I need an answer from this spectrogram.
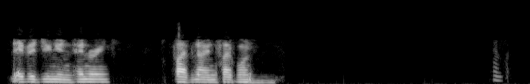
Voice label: PD Police, scanner audio; SCTSDLE PD - PD2 ScottsdalePolice; ThompsonPeakHigh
